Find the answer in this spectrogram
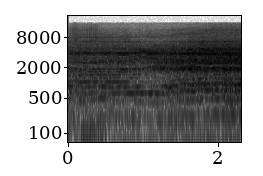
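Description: A voice holding one long, steady chanted note through a public-address system, as in a mourning lament, swelling a little near the end.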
